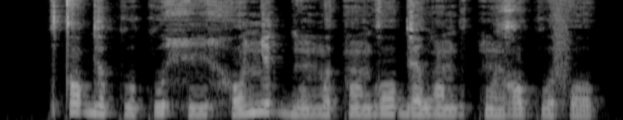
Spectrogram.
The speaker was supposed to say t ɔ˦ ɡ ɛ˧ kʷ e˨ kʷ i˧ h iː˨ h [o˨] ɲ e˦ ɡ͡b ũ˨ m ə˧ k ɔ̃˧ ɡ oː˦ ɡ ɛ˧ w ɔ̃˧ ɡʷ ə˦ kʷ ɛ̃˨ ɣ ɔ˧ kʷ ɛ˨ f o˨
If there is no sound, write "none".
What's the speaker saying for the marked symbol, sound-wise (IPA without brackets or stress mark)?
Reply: o˨˦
